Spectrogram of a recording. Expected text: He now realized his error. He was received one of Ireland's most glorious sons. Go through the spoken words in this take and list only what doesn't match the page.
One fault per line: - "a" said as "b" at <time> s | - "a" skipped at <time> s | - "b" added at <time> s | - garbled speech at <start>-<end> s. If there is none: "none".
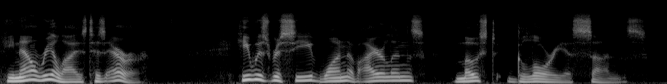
none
